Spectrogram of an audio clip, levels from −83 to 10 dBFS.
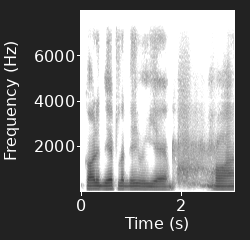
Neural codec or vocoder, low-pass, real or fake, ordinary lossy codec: codec, 24 kHz, 0.9 kbps, WavTokenizer, large speech release; 7.2 kHz; fake; none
